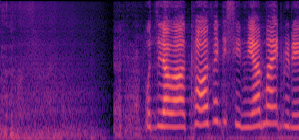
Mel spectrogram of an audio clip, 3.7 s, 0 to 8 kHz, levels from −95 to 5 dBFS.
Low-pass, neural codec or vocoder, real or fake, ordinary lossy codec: none; codec, 16 kHz, 0.5 kbps, FunCodec, trained on LibriTTS, 25 frames a second; fake; none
